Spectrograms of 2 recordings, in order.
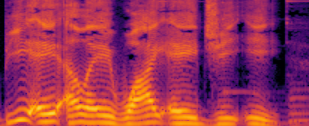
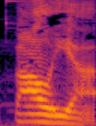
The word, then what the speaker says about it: balayage: Bal, it's spelled B A L A Y A G E.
